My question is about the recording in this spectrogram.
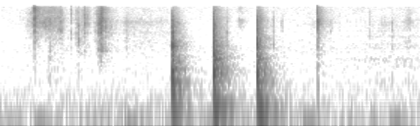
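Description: Three quick knocks close together a little under a second in, with faint plastic clicks around them, as a trading card is handled and slid into a rigid clear plastic toploader.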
